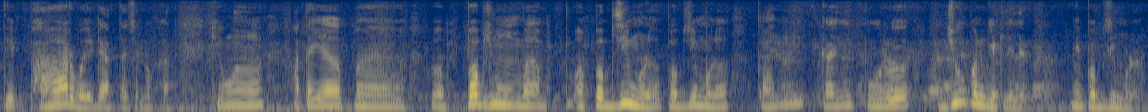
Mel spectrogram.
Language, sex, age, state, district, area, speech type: Marathi, male, 45-60, Maharashtra, Sangli, urban, spontaneous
